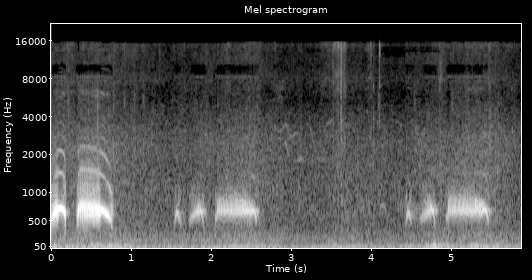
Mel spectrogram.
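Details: Spotted dove calling, recorded for use as a lure: a loud drawn coo at the start, then two softer phrases of quick short notes leading into a longer low coo.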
